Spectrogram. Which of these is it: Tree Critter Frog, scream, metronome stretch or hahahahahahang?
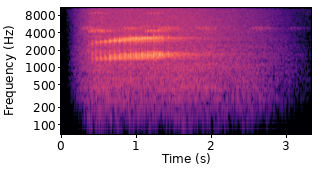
Tree Critter Frog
